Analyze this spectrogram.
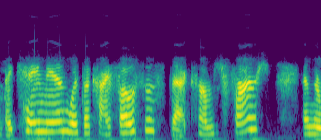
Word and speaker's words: kyphosis: person has a kyos how do you say that uh kyphosis kyphosis okay I was gonna say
